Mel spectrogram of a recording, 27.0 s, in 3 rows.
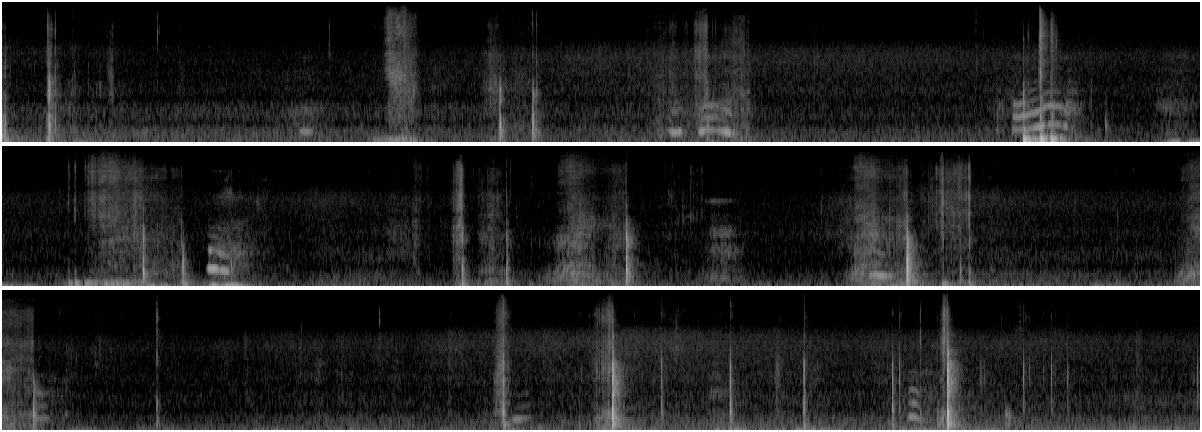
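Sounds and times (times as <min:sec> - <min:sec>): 
watermelon being cut: 0:02.8 - 0:04.1, 0:04.9 - 0:05.7, 0:07.6 - 0:08.1, 0:09.5 - 0:10.8, 0:12.0 - 0:14.2, 0:15.2 - 0:16.4, 0:17.8 - 0:18.5, 0:21.6 - 0:25.9.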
